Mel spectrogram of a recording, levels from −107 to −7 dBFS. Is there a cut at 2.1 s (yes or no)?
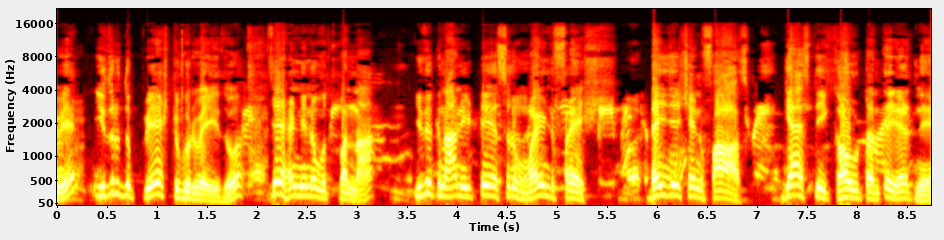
yes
